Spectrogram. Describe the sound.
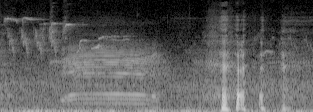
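Sheep and young lambs of two or three weeks bleat as the lambs feed from their mothers: one drawn-out, wavering bleat, then a few shorter, sharper calls.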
